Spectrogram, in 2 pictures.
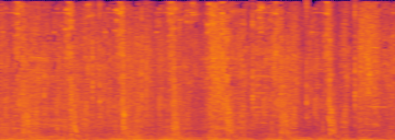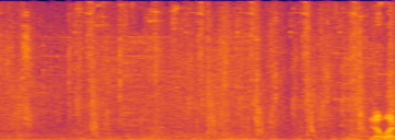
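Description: A blade swings through the air with quick whooshes.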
